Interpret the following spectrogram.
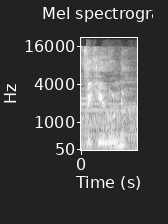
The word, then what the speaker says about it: Vjun: Vegeta but uh I there is apparently also a way that pronounces it viune like it treats to Jay as a silent is it like a y sound which you know that's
